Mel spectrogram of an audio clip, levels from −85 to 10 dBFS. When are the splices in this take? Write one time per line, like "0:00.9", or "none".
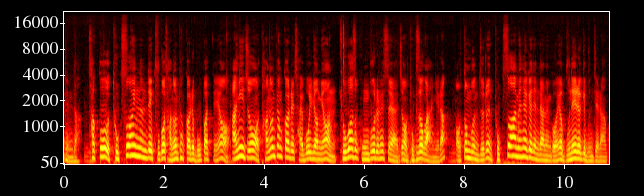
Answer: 0:07.9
